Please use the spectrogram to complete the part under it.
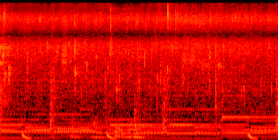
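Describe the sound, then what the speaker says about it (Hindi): Steady sizzling and crackling of onions frying in hot ghee, with a dull, repeated tonal hum underneath, fairly quiet and continuous. "घी डाल के ये गर्म हो चुका है। ये प्याज डालेंगे, हल्का सा ब्राउन करेंगे"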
